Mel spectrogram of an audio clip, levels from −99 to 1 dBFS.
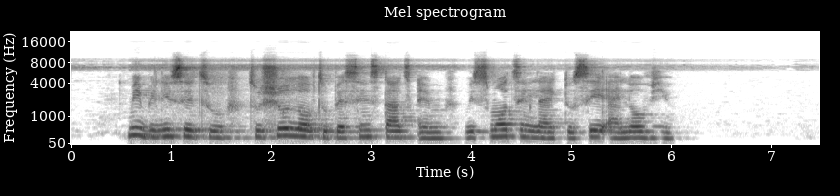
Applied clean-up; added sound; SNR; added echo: none; none; none; none.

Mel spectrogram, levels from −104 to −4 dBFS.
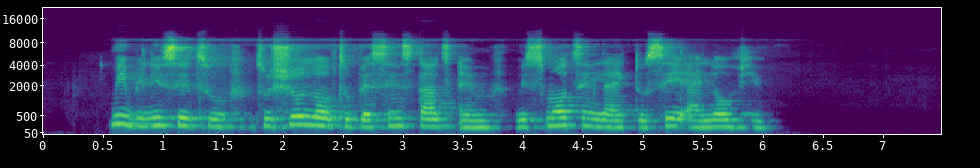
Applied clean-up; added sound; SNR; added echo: neural mask model Resemble Enhance denoiser.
